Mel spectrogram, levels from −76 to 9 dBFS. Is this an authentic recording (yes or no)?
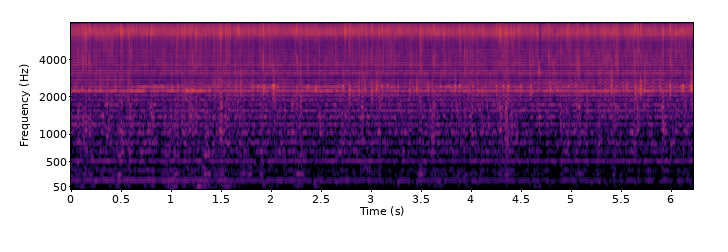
no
